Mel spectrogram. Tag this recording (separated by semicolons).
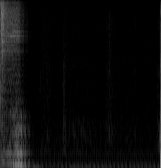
amen; breakbeat; breakcore; breaks; dragon; dungeons; idm; medieval; medievally; rough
